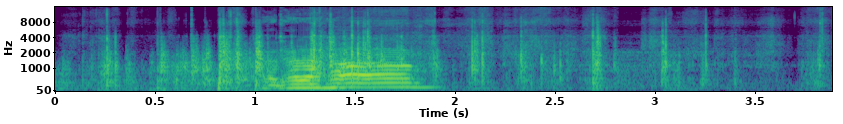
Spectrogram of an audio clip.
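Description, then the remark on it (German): Paper or packaging rustles in irregular, crinkly bursts of short dry crackles across the whole clip. A brief voiced sound from a person rises in the middle. “Netter Rascheln, wir legen los.”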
